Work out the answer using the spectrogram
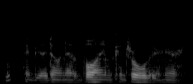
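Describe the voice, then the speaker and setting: A man's voice: fairly low pitch, flat delivery, racing. Man teaching a group informally. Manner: rhetorical questions, emphatic stresses, trailing quieter at phrase ends.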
